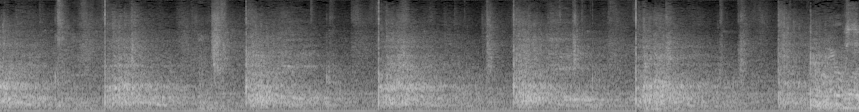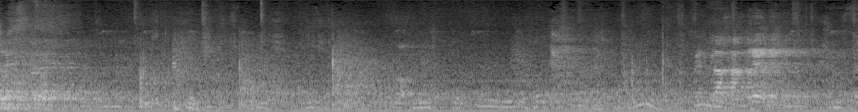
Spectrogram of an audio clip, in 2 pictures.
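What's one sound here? Footsteps scuff and slide on a clay court.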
